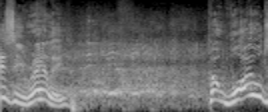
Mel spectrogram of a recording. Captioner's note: audience laughs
